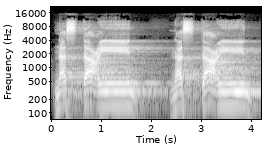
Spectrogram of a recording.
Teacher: نستعین میں سین کو باریک سیٹی کے ساتھ ادا کرنا ہے، اور تا کے اوپر زبر ہے، اس کو کھینچنا نہیں ہے، کیونکہ بڑی حرکات جہاں پہ آئیں اس کو کھینچتے نہیں ہیں، بلکہ منہ اور آواز کو کھول کر ہم زبر کو ادا کریں گے۔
